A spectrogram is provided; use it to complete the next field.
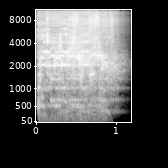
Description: Cri de Noeunoeuf dans Pokémon HOME.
